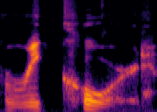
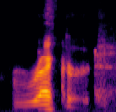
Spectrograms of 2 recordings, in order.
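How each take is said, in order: First: The stress is on the second syllable. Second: The stress is on the first syllable. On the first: It names an action of capturing something. "as a verb, it is record" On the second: It names a thing, such as a document. "if we use it as a noun, we pronounce it as record"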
